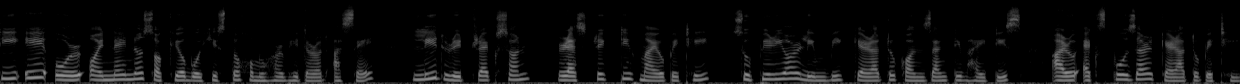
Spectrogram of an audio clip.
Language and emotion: Assamese, neutral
